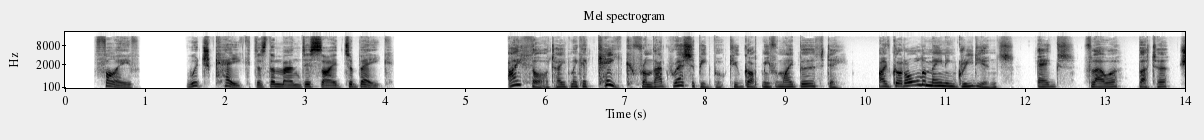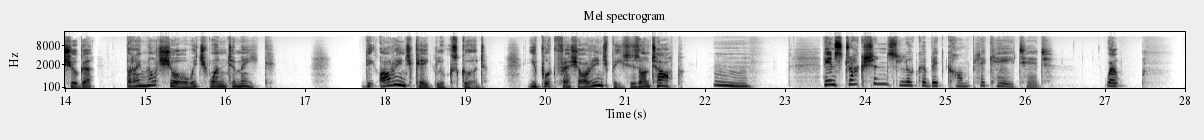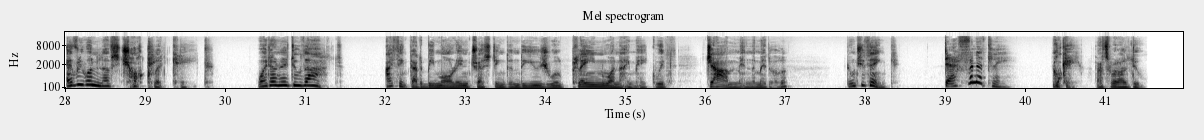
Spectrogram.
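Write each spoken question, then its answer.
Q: Which cake does the man decide to bake?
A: chocolate cake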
